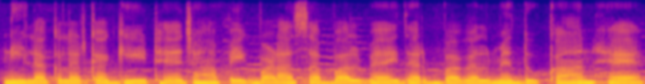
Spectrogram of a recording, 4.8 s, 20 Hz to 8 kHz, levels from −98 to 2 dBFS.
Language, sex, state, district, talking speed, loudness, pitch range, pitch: Hindi, female, Jharkhand, Deoghar, 220 wpm, -11 LUFS, 225-230 Hz, 230 Hz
